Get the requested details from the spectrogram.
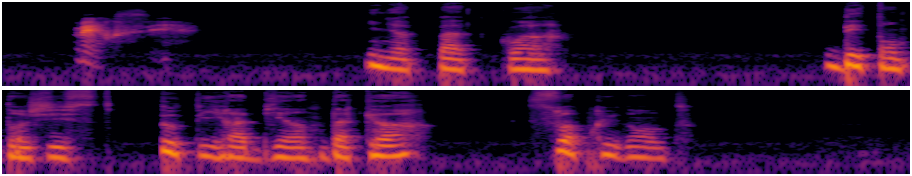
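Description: A woman speaks into a phone with emotion, close by.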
